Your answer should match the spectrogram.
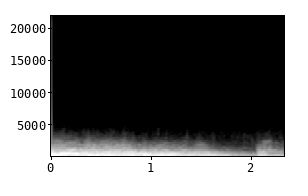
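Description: Slowed-down, reverb-heavy old dance-band record: the brass section holds sustained chords that die away near the end.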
